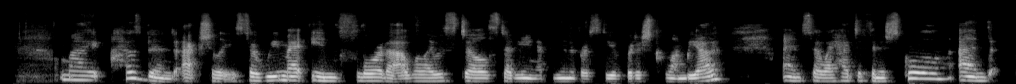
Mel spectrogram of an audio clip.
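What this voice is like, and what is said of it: Canadian accent. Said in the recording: “I can hear my Canadian accent”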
